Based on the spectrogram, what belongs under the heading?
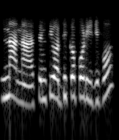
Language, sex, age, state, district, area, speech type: Odia, female, 45-60, Odisha, Sundergarh, rural, conversation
